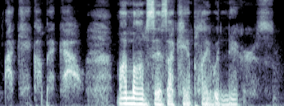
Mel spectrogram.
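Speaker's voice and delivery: unvoiced whisper through a half-closed door. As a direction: whisper it like a scared little girl. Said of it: "whispering with the door half closed".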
